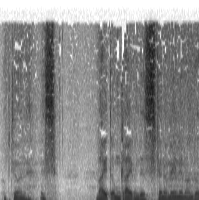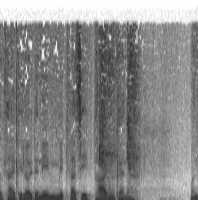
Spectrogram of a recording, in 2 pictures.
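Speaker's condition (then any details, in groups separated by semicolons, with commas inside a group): Parkinson's disease; confirmed by brain imaging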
